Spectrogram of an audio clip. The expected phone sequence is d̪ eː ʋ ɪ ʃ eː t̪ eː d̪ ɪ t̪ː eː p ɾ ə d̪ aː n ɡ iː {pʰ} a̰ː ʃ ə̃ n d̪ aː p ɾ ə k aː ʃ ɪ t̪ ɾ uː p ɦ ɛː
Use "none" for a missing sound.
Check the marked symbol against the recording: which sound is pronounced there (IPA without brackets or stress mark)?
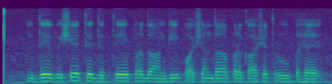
p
